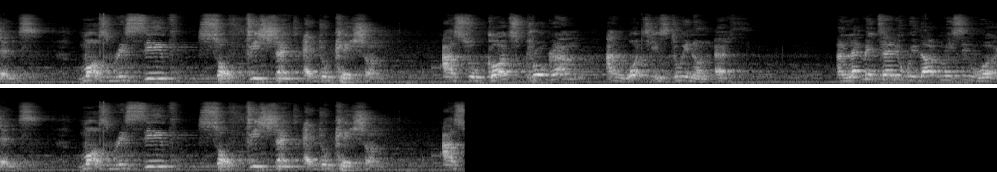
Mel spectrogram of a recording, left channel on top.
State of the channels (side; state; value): right; drops out; at 4.7 s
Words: must receive sufficient education as to God's program and what He's doing on earth. And let me tell you without missing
